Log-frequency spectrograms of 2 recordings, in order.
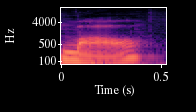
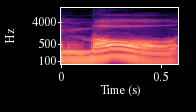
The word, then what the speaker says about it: Mall: And they get to the introductory press conference, and we know your last name is pronounced Mall. Let's just say they're all saying Corey Mole is here.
